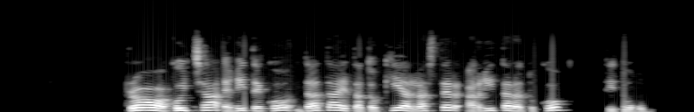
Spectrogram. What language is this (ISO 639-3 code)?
eus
